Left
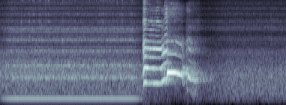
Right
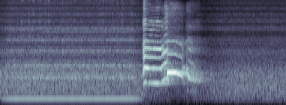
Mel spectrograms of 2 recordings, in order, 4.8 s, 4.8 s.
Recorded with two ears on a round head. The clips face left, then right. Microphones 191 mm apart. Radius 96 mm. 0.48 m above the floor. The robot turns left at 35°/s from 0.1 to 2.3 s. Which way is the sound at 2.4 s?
20° left (ahead or behind).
